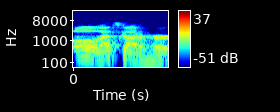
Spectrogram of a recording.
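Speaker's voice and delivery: acted-out offhand, weird, sarcastic action-hero delivery. Retelling how a character shrugged off pain: imitating a weird sarcastic quip. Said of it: "in a weird, sarcastic, like".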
